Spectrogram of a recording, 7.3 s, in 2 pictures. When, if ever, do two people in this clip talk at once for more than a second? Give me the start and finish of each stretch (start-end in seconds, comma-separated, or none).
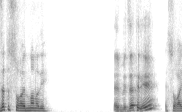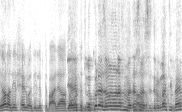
5.0-6.7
